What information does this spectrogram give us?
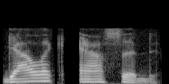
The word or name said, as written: gallic acid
